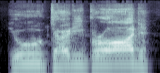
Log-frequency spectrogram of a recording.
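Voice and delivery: Cagney-style tough guy. Retold or imitated. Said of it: "James Cagney is like".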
